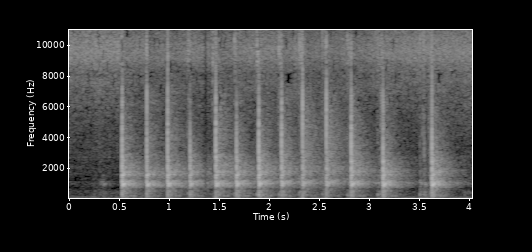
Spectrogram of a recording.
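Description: A knife chops an onion on a cutting board in a home kitchen, about fourteen crisp, close knocks in an uneven but steady rhythm, with no talking.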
